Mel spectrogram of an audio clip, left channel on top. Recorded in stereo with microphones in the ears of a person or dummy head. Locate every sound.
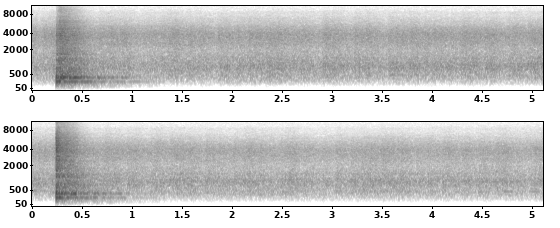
0.2 s a snare drum: 50° right (ahead or behind), 1.4 m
